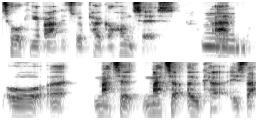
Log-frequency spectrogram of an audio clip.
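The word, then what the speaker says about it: Matoaka: we were just talking about this with Pocahontas, Mataoka, is that how I pronounce it? Mataoka, thank you.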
